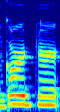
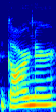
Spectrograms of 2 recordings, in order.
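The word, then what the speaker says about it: Julia Garner: Um, you'll see softer shades like like softer corals, peaches on Julia Gardner. Garner, I don't I always say her name wrong.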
